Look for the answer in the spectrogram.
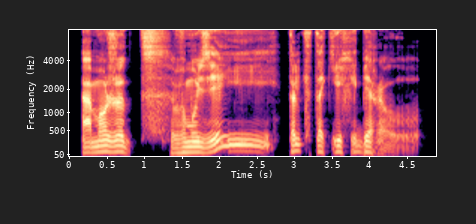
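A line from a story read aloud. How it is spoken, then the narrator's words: Sudden, nasty voice. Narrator (Russian): Вдруг проговорил кто-то мерзким голосом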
